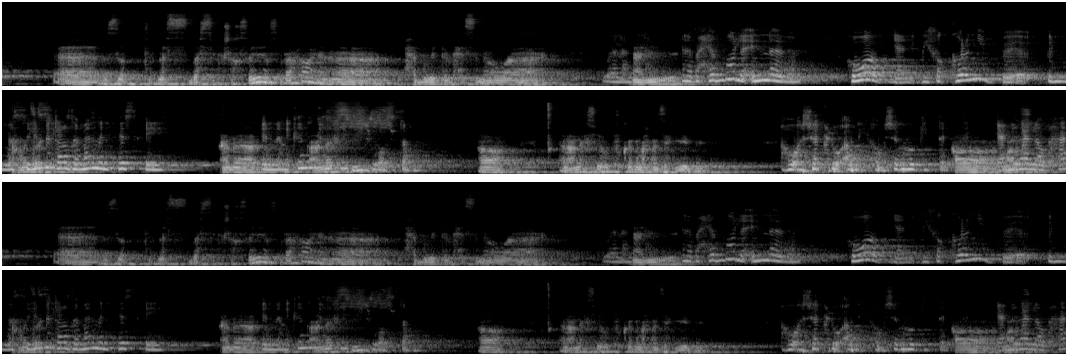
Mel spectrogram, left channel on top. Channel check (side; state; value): right; quieter; 9.5 dB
